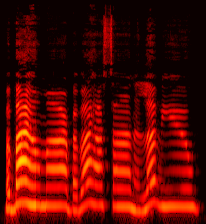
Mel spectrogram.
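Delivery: put-on high, eager little girl. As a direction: chatter like an excited small child. Little girl saying goodbye.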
